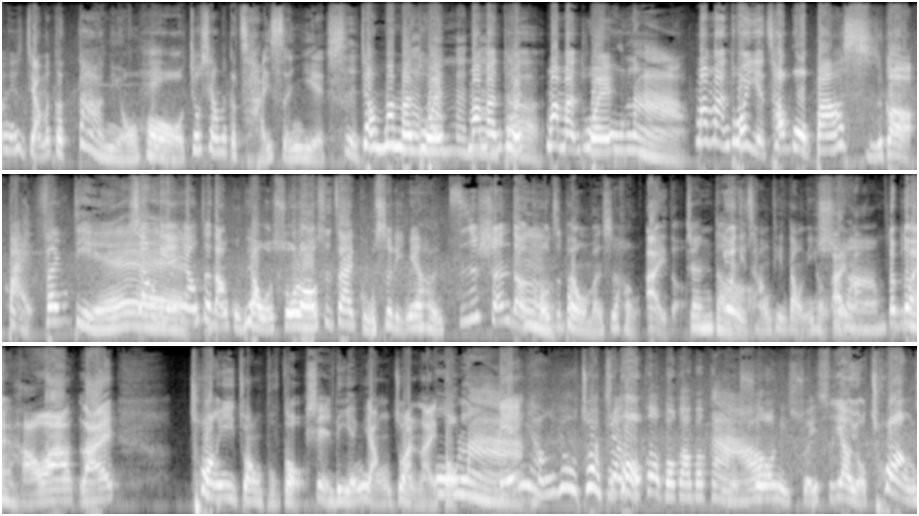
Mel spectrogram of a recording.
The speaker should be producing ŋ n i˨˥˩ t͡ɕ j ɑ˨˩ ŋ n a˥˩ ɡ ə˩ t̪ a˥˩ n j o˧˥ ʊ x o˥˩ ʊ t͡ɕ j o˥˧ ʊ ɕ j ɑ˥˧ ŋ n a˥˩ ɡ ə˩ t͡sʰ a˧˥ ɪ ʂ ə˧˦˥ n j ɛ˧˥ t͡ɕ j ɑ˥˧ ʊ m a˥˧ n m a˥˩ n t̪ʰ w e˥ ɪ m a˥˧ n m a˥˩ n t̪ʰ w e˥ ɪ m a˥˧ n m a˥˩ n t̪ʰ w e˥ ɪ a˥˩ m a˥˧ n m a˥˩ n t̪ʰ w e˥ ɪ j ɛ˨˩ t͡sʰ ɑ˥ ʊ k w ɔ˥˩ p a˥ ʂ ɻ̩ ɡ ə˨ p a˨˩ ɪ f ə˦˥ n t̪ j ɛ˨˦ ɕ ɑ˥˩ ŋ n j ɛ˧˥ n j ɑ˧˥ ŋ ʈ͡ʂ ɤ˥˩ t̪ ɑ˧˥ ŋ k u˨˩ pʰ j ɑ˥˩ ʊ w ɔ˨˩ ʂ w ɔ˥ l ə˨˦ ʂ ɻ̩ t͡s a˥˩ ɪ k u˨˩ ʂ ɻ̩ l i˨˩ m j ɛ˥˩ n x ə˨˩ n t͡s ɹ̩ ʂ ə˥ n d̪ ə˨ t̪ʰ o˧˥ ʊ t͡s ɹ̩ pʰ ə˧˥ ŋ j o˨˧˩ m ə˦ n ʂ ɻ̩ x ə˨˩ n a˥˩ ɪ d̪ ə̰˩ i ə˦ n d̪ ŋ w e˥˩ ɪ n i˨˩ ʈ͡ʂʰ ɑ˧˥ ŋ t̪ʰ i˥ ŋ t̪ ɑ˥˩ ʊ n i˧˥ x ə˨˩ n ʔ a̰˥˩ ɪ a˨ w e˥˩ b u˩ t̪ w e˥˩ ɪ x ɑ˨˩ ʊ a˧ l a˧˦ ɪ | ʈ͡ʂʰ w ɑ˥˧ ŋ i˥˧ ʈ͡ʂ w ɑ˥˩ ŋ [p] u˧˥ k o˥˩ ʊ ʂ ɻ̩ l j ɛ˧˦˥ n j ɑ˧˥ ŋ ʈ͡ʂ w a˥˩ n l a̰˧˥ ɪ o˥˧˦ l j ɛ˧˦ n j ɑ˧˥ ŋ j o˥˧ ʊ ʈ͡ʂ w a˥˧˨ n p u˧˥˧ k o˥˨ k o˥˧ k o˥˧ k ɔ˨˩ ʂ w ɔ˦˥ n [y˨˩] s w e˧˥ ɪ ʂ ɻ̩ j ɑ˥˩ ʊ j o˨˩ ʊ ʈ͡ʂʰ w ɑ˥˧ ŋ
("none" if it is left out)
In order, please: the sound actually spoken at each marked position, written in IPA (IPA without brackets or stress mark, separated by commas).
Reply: p, i˨˩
